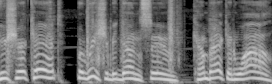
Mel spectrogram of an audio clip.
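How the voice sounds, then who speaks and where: At a moderate pace, someone performs a put-on character voice with a fairly high pitch. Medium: video game.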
